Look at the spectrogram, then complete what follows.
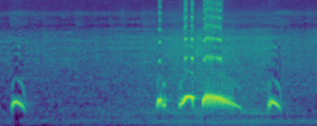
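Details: Strong-voiced spotted dove calling as a decoy for wild doves: a short closing coo, a pause over faint low rumble, then a full phrase of clipped note, rising coo, long falling coo and final short coo.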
